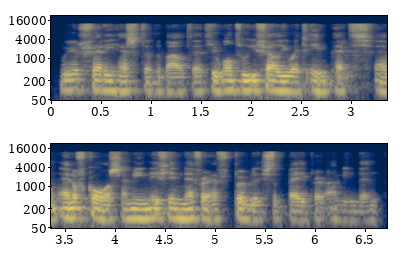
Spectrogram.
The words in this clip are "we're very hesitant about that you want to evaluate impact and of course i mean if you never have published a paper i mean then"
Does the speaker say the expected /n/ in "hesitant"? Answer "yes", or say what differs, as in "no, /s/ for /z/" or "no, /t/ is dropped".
yes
